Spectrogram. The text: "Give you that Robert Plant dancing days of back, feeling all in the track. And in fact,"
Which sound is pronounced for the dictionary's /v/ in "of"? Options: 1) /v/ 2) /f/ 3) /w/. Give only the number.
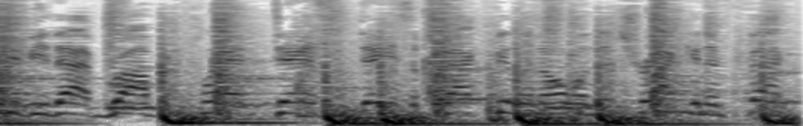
1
